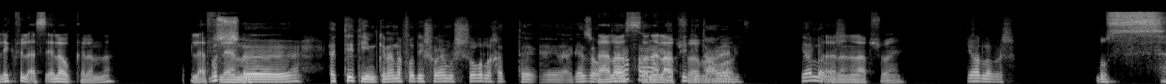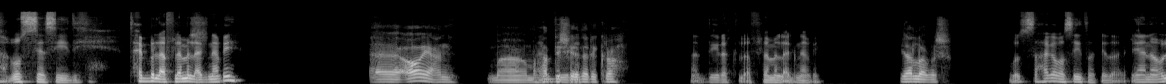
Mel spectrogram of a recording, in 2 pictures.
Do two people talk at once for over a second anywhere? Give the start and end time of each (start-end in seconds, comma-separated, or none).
6.0-7.5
